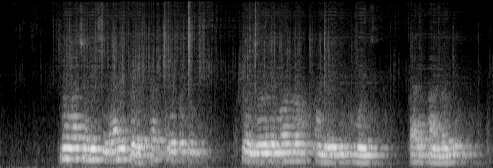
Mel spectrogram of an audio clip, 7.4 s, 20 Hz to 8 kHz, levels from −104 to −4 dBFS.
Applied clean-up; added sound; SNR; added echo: neural separator model SepFormer DNS4.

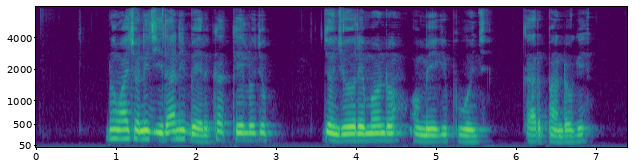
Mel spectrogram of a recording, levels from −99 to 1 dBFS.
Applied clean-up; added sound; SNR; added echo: none; none; none; none.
